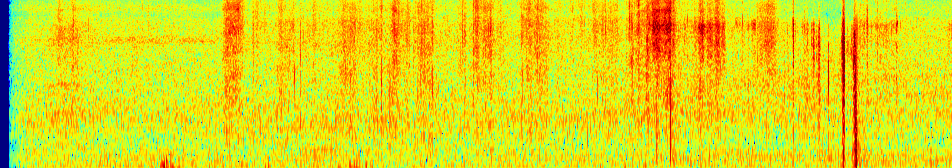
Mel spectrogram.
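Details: Quiet outdoor rustling, footsteps and a few sharp clicks over a soft background hiss, without any animal voice.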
